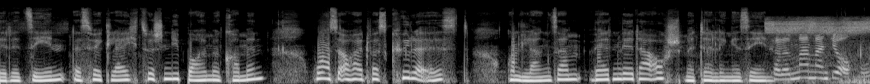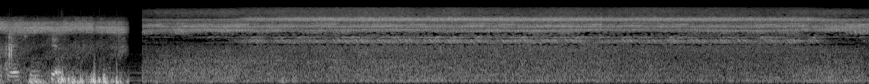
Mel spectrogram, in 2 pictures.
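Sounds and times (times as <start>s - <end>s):
speech: 0.0s - 10.4s
cicadas in a Taiwanese summer forest: 7.6s - 17.3s.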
